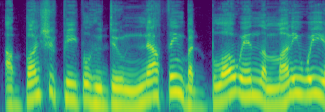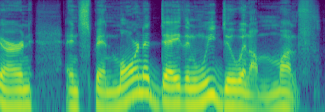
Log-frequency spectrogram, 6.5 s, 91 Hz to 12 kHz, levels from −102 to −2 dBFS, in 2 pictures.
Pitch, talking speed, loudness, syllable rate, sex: 140 Hz, 240 wpm, -15 LUFS, 4.8 syllables/s, male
